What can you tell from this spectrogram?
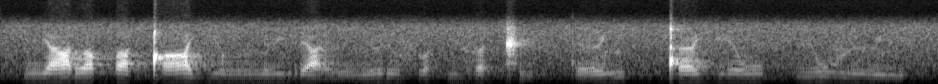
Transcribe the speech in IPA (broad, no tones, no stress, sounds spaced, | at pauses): nʲ ɑ ɾ u qʷ ɑ ǃ ɑ zʲ u lː y rʲ ɑ ɣ ʉ n ʉ ɾ y sʷ ɑ k y v œ ǁ y tː ø lʲ | ǃ œ zʲ ø w | p y w ɣ ʉ lʲ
